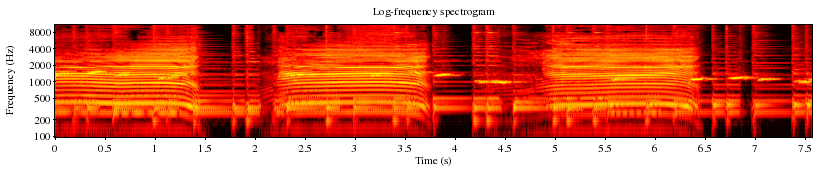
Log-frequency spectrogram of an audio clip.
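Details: Tame cow grazing on grass in a rice field, giving three long, steady, drawn-out moos about every two seconds, each trailing off at the end, over bright plucked-string music.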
